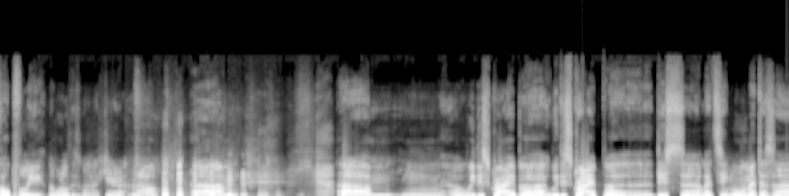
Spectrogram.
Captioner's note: laughs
